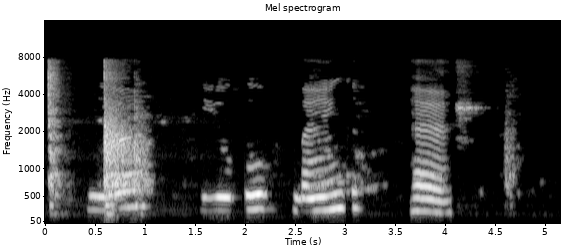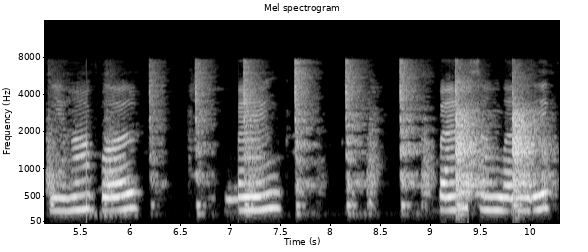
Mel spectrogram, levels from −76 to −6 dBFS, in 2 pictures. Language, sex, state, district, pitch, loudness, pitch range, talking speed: Hindi, female, Uttar Pradesh, Gorakhpur, 255 Hz, -15 LUFS, 235-285 Hz, 60 wpm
